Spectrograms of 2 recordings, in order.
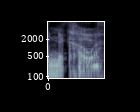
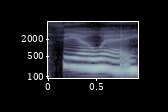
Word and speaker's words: NCOA: I wouldn't say NACOA. NCOA.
